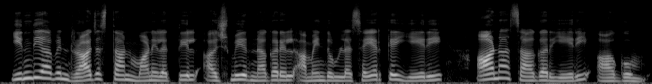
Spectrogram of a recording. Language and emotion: Tamil, neutral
